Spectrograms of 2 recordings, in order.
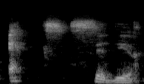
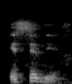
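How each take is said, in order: First: An s sound is heard before the c. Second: No s sound is heard before the c. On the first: The speaker calls it wrong. "Eu não falo exceder" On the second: The speaker calls it right. "é exceder"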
